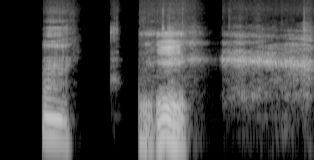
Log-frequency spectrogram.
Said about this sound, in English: Oh, excuse me. All of a sudden I can't stop yawning.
